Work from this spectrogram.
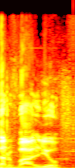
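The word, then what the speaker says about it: Carvalho: Rina na si ah ang pronunciation kasi sa Brazilian is si carvallo si Carlos carvallo ang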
